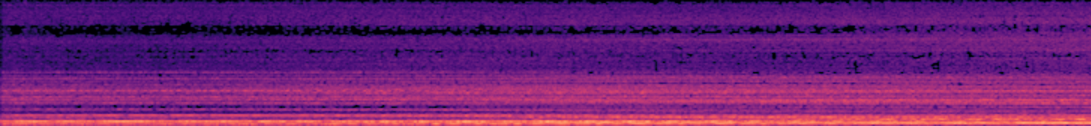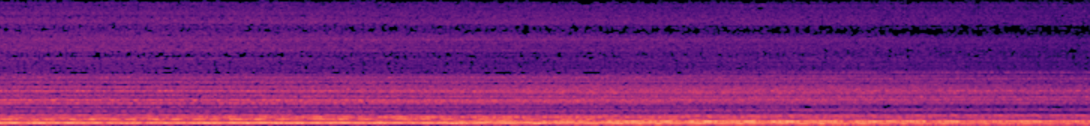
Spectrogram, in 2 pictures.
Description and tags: An ethereal sound made by processing a acoustic and synthetic sounds. This sound contains loop-point markers and can be infinitely looped (bi-directional cross-fade across the end and start of the sample, the loop transition is seamless). It will cut off abruptly if not looped.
